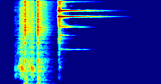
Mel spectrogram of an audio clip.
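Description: Animated logo sound effect: two quick low thumps, then a single bright, bell-like ding that rings briefly and fades away.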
